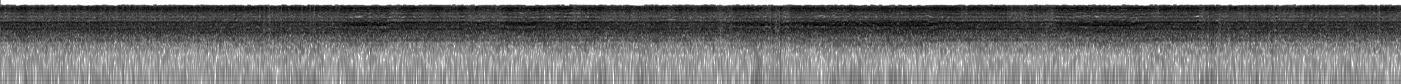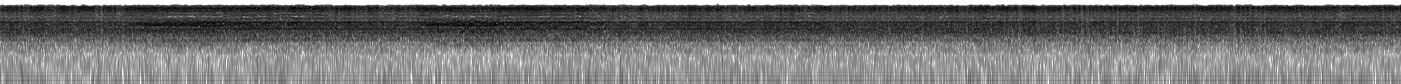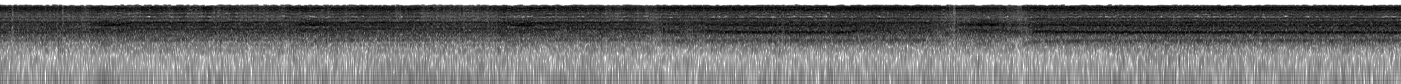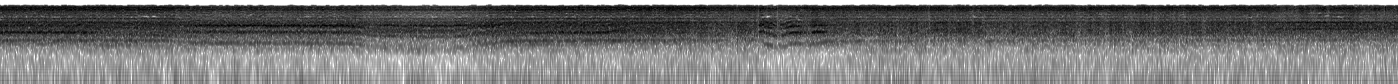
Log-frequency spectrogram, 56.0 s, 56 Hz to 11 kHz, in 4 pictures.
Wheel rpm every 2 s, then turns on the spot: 230, 230, 230, 230, 220, 230, 230, 230, 220, 220, 230, 230, 230, 230, 230, 230, 230, 230, 220, 220, 210, 210, 180, 150, 210, 210, 230, 230.
none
